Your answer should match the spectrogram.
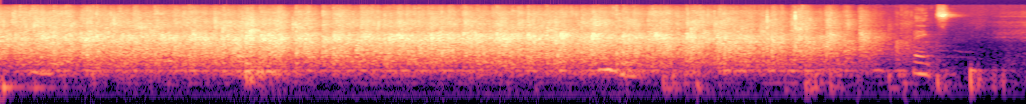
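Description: A crowd claps steadily in a dense, sustained wash of applause that fills the room, then tapers off and fades out near the end.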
